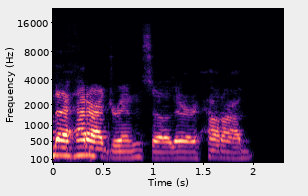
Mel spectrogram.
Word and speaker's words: Harad: Harad. You said it correctly. Harod. Okay. The They're They're called the Haradrim. So, they're Harad.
